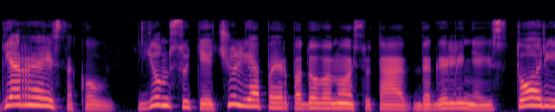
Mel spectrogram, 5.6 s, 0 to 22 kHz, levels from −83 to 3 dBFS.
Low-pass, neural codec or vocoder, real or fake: 9.9 kHz; none; real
